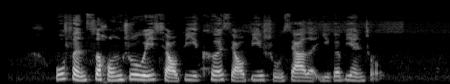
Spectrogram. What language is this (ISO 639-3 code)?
zho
